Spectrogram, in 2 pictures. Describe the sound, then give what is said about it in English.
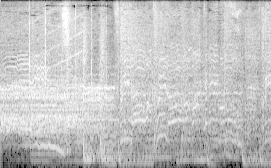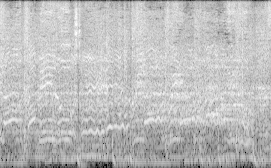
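A large outdoor crowd at a Kamala Harris rally, on former country music festival grounds just north of Eau Claire, cheers, whoops and yells after her speech, continuously at a steady, loud level for about eleven seconds, with the roar filling the space and no single voice standing out. “Vice President Kamala Harris speaking to a rather large crowd in just north of Eau Claire at the site of a former country music festival grounds.”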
